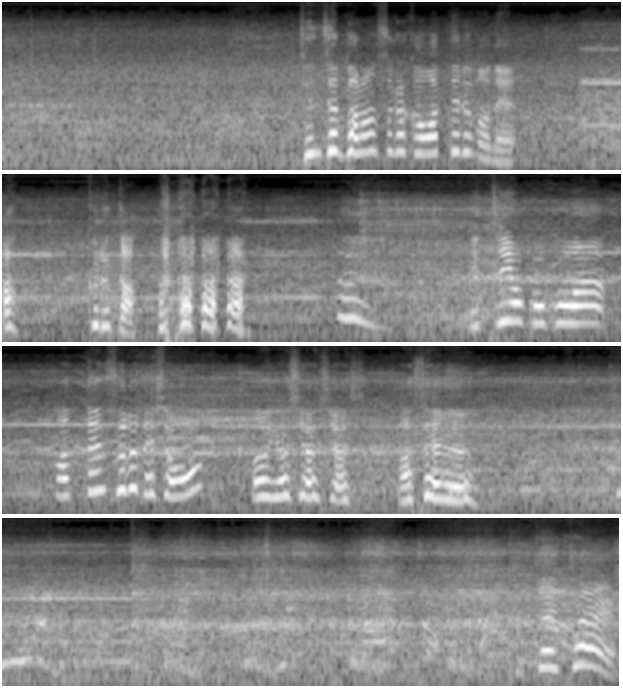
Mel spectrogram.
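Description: A pachinko machine chimes and plays electronic music.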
